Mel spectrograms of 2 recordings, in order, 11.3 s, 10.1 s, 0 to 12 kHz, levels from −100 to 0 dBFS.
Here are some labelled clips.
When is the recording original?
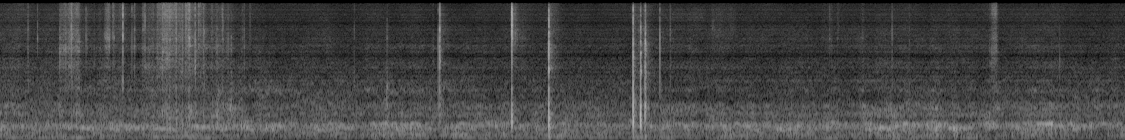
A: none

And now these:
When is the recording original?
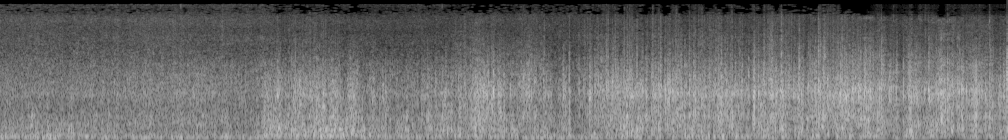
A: 0.0-8.6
